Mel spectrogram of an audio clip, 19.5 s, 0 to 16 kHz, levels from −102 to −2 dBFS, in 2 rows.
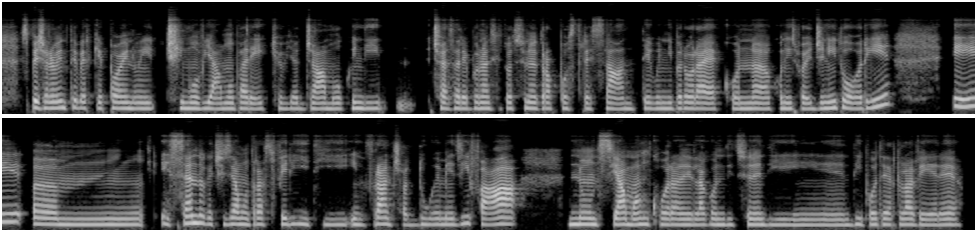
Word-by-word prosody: specialmente 210 Hz, 0 st, +2 dB
perché 200 Hz, -2 st, -4 dB
poi 195 Hz, 0 st, +1 dB
noi 190 Hz, +1 st, -3 dB
ci 205 Hz, -, +6 dB
muoviamo 185 Hz, -1 st, -1 dB
parecchio, 185 Hz, 0 st, -3 dB
viaggiamo, 180 Hz, 0 st, -1 dB
quindi, 195 Hz, +1 st, -3 dB
mhmm, 300 Hz, -, -17 dB
cioè 195 Hz, -, +1 dB
sarebbe 190 Hz, 0 st, -3 dB
una 195 Hz, 0 st, +2 dB
situazione 195 Hz, +1 st, -3 dB
troppo 190 Hz, 0 st, -3 dB
stressante, 180 Hz, 0 st, -3 dB
quindi 185 Hz, 0 st, -3 dB
per 190 Hz, +1 st, -4 dB
ora 185 Hz, -1 st, +3 dB
è 180 Hz, -, -3 dB
con 180 Hz, 0 st, -1 dB
con 185 Hz, -, -5 dB
i 185 Hz, -, 0 dB
suoi 185 Hz, -1 st, -3 dB
genitori 205 Hz, -, +1 dB, 0.6 s
e, 265 Hz, +2 st, +3 dB
ehm, 185 Hz, -2 st, 0 dB, 0.2 s
essendo 230 Hz, +3 st, +4 dB
che 200 Hz, -, -5 dB
ci 195 Hz, -, -4 dB
siamo 200 Hz, 0 st, +1 dB
trasferiti 190 Hz, -2 st, -5 dB
in 185 Hz, -1 st, -3 dB
Francia 205 Hz, -3 st, +2 dB
2 190 Hz, +3 st, -6 dB
mesi 190 Hz, +4 st, -3 dB
fa, 205 Hz, +2 st, +8 dB, 0.5 s
non 195 Hz, 0 st, +3 dB
siamo 190 Hz, +1 st, +4 dB
ancora 190 Hz, -1 st, -1 dB
nella 180 Hz, 0 st, 0 dB
condizione 185 Hz, 0 st, -2 dB
di 175 Hz, -1 st, -6 dB
di 195 Hz, +3 st, -5 dB
poterla 190 Hz, 0 st, -1 dB
avere. 180 Hz, 0 st, -2 dB
190 Hz, 140 wpm, -30 LUFS, 185-195 Hz, 0.6 s, fa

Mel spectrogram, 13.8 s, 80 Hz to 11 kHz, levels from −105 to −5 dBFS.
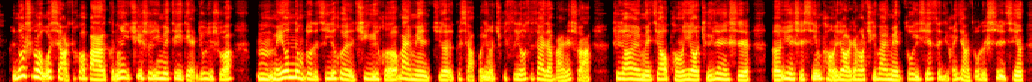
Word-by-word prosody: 很 -, -, 0 dB
多 305 Hz, -, +5 dB
时 310 Hz, -, -9 dB
候 270 Hz, -, +7 dB
我 260 Hz, -, +3 dB
小 260 Hz, -, 0 dB
时 220 Hz, -, -17 dB
候 -, -, -2 dB
吧， 185 Hz, -3 st, +4 dB
可 -, -, -6 dB
能 255 Hz, -, +2 dB
也 245 Hz, -, -3 dB
确 225 Hz, -, -3 dB
实 225 Hz, 0 st, -4 dB
是 -, -, +2 dB
因 230 Hz, -, +3 dB
为 215 Hz, -, +3 dB
这 220 Hz, -, -7 dB
一 110 Hz, -, +1 dB
点， 170 Hz, -, -4 dB
就 215 Hz, -, -3 dB
是 -, -, -1 dB
说， 225 Hz, -, -1 dB, 0.3 s
嗯， 205 Hz, -, +2 dB
没 195 Hz, -, +3 dB
有 260 Hz, +3 st, +7 dB
那 270 Hz, -1 st, +5 dB
么 -, -, +1 dB
多 215 Hz, -2 st, 0 dB
的 -, -, -2 dB
机 225 Hz, 0 st, 0 dB
会 210 Hz, -6 st, 0 dB
去 210 Hz, -3 st, -1 dB
和 -, -, +1 dB
外 225 Hz, -5 st, 0 dB
面 175 Hz, -5 st, +1 dB
就 175 Hz, -1 st, -1 dB
小 205 Hz, -, -6 dB
朋 -, -, -4 dB
友 -, -, -1 dB
去 -, -, -12 dB
自 200 Hz, -, -9 dB
由 195 Hz, +1 st, 0 dB
自 205 Hz, -1 st, -12 dB
在 205 Hz, -3 st, 0 dB
地 165 Hz, -, +1 dB
玩 145 Hz, +6 st, -3 dB
耍， -, -, -2 dB, 0.3 s
就 220 Hz, -, -1 dB
在 205 Hz, -1 st, +2 dB
外 200 Hz, -2 st, +2 dB
面 175 Hz, -1 st, +1 dB
交 200 Hz, -2 st, 0 dB
朋 170 Hz, -2 st, -1 dB
友， 180 Hz, -2 st, +4 dB
去 175 Hz, -1 st, -4 dB
认 205 Hz, -3 st, +2 dB
识 170 Hz, -3 st, 0 dB, 0.2 s
呃， 175 Hz, -1 st, +3 dB
认 215 Hz, +2 st, +3 dB
识 195 Hz, -, -2 dB
新 110 Hz, -, +1 dB
朋 -, -, 0 dB
友， 180 Hz, -2 st, +4 dB
然 185 Hz, -, -1 dB
后 185 Hz, -, +2 dB
去 185 Hz, -, -5 dB
外 200 Hz, -1 st, 0 dB
面 175 Hz, -3 st, +1 dB
做 100 Hz, -1 st, -4 dB
一 -, -, 0 dB
些 105 Hz, +2 st, -2 dB
自 100 Hz, -2 st, -4 dB
己 -, -, -6 dB
很 185 Hz, -, -4 dB
想 180 Hz, -8 st, -1 dB
做 100 Hz, -, -6 dB
的 90 Hz, -, -3 dB
事 100 Hz, -, +1 dB
情， 165 Hz, -, +2 dB
195 Hz, 350 characters per minute, -23 LUFS, 175-220 Hz, 0.3 s, 候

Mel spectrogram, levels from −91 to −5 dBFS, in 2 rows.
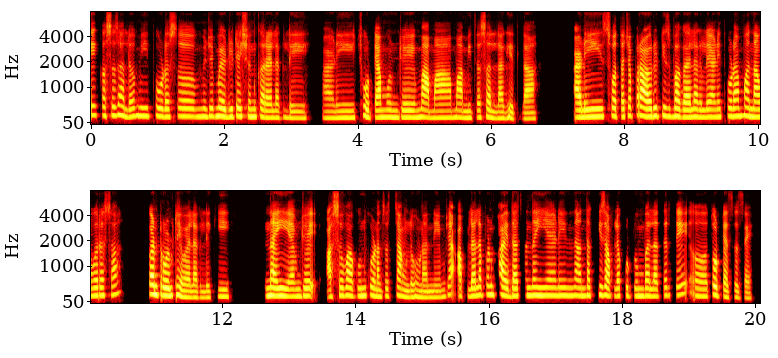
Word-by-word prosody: कसं 235 Hz, 0 st, -2 dB
झालं 230 Hz, -4 st, -1 dB
मी 225 Hz, -1 st, -2 dB
थोडंसं 210 Hz, -1 st, -2 dB
म्हणजे 210 Hz, +1 st, -2 dB
मेडिटेशन 205 Hz, 0 st, +1 dB
करायला 180 Hz, -3 st, 0 dB
लागले 180 Hz, -1 st, -6 dB, 0.5 s
आणि 175 Hz, +1 st, -3 dB
छोट्या 190 Hz, -5 st, +2 dB
म्हणजे 185 Hz, -1 st, -2 dB
मामा-मामीचा 180 Hz, -1 st, +1 dB
सल्ला 170 Hz, -4 st, -1 dB
घेतला 155 Hz, -2 st, -3 dB, 0.7 s
आणि 200 Hz, +2 st, +3 dB
स्वतःच्या 220 Hz, 0 st, 0 dB
प्रायोरिटीज 225 Hz, -1 st, +4 dB
बघायला 205 Hz, -2 st, +4 dB
लागले 195 Hz, 0 st, -2 dB
आणि 200 Hz, 0 st, 0 dB
थोडा 215 Hz, 0 st, +2 dB
मनावर 210 Hz, -2 st, +2 dB
असा 225 Hz, +3 st, -2 dB, 0.5 s
कंट्रोल 235 Hz, -5 st, +7 dB
ठेवायला 165 Hz, -8 st, +2 dB
लागले 155 Hz, 0 st, -4 dB
की 180 Hz, +3 st, -6 dB, 0.6 s
नाही 205 Hz, -1 st, +5 dB
आहे 185 Hz, -, +2 dB
म्हणजे 200 Hz, +2 st, 0 dB, 0.2 s
असं 180 Hz, +4 st, 0 dB
वागून 200 Hz, -1 st, +2 dB
कोणाचं 195 Hz, -3 st, -2 dB
चांगलं 180 Hz, -6 st, +1 dB
होणार 165 Hz, -2 st, -2 dB
नाही, 160 Hz, 0 st, -4 dB
म्हणजे 180 Hz, +7 st, -3 dB
आपल्याला 200 Hz, +1 st, +1 dB
पण 235 Hz, 0 st, 0 dB
फायद्याचं 205 Hz, -1 st, +2 dB
नाही 215 Hz, -1 st, +1 dB
आहे 210 Hz, -, 0 dB
आणि 210 Hz, 0 st, -1 dB, 0.3 s
नक्कीच 220 Hz, +2 st, -2 dB
आपल्या 200 Hz, -1 st, +1 dB
कुटुंबाला 195 Hz, -1 st, -2 dB
तर 215 Hz, -, -5 dB
ते 235 Hz, +3 st, +1 dB
अ, 195 Hz, -6 st, -4 dB
तोट्याचच 175 Hz, -8 st, 0 dB
आहे. 145 Hz, -1 st, -6 dB
200 Hz, 150 wpm, -24 LUFS, 185-215 Hz, 0.7 s, कंट्रोल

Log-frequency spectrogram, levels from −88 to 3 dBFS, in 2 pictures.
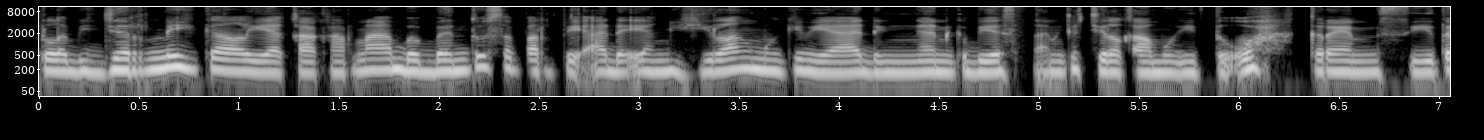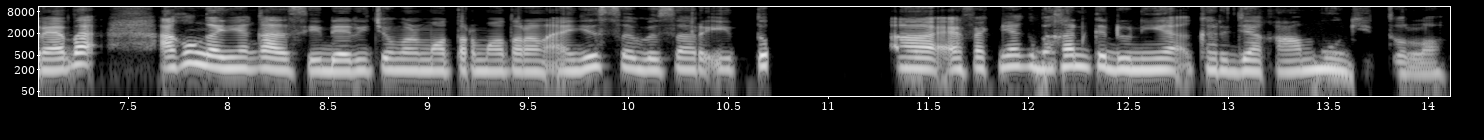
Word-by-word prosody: lebih 180 Hz, -2 st, -1 dB
jernih 200 Hz, +4 st, +2 dB
kali 185 Hz, -4 st, -1 dB
ya 170 Hz, -, -1 dB
Kak, 165 Hz, +1 st, -5 dB
karena 195 Hz, +3 st, -3 dB
beban 185 Hz, -1 st, 0 dB
tuh 240 Hz, -, -2 dB
seperti 185 Hz, -7 st, -6 dB
ada 175 Hz, -1 st, -3 dB
yang 180 Hz, -1 st, -3 dB
hilang 185 Hz, +6 st, -2 dB
mungkin 190 Hz, 0 st, -3 dB
ya 165 Hz, -1 st, -2 dB
dengan 165 Hz, +1 st, -3 dB
kebiasaan 170 Hz, 0 st, -4 dB
kecil 180 Hz, -3 st, -3 dB
kamu 165 Hz, -1 st, -2 dB
itu. -, -, -7 dB
Wah, 205 Hz, +4 st, +1 dB, 0.2 s
keren 175 Hz, -2 st, -3 dB
sih. 170 Hz, +1 st, -6 dB
Ternyata 195 Hz, -, +5 dB, 0.3 s
aku 310 Hz, -, +6 dB
enggak 240 Hz, -6 st, +7 dB
nyangka 220 Hz, -1 st, +4 dB
sih 185 Hz, +1 st, -3 dB
dari 180 Hz, +1 st, +2 dB
cuma 195 Hz, -1 st, 0 dB
motor-motoran 185 Hz, -1 st, 0 dB
aja 200 Hz, +6 st, +2 dB
sebesar 205 Hz, -4 st, -1 dB
itu, 205 Hz, +5 st, 0 dB, 0.6 s
eee, 215 Hz, -1 st, +6 dB
efeknya 225 Hz, +4 st, 0 dB
bahkan 245 Hz, +4 st, +3 dB
ke 240 Hz, -, 0 dB
dunia 200 Hz, -1 st, +3 dB
kerja 190 Hz, -1 st, 0 dB
kamu 190 Hz, +3 st, +2 dB
gitu 165 Hz, -, -11 dB
loh. -, -, -6 dB
185 Hz, 180 wpm, -19 LUFS, 175-205 Hz, 0.6 s, enggak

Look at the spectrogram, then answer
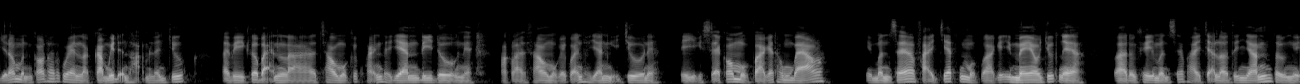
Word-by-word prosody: gì -, -, -2 dB
đó, -, -, +2 dB
mình -, -, -1 dB
có -, -, -1 dB
thói 135 Hz, -, -3 dB
quen 110 Hz, -7 st, +1 dB
là 90 Hz, -, -1 dB
cầm 95 Hz, +2 st, +1 dB
cái 100 Hz, -, +5 dB
điện -, -, -2 dB
thoại 100 Hz, -1 st, -7 dB
mình 90 Hz, -, -6 dB
lên 90 Hz, +1 st, -3 dB
trước, 125 Hz, +7 st, -1 dB, 0.3 s
tại 85 Hz, -, -2 dB
vì 90 Hz, 0 st, 0 dB
cơ -, -, 0 dB
bản 95 Hz, +1 st, +1 dB
là 80 Hz, -1 st, -2 dB
sau 100 Hz, -2 st, 0 dB
một 95 Hz, -1 st, 0 dB
cái 125 Hz, +6 st, -10 dB
khoảng 115 Hz, -, -2 dB
thời 95 Hz, -7 st, -5 dB
gian 95 Hz, +1 st, +4 dB
đi 95 Hz, 0 st, +1 dB
đường 85 Hz, -3 st, +1 dB
nè 80 Hz, -, -4 dB, 0.3 s
hoặc -, -, -7 dB
là 80 Hz, 0 st, -3 dB
sau 90 Hz, +2 st, 0 dB
một 90 Hz, -, -2 dB
cái 90 Hz, -, -3 dB
khoảng -, -, -1 dB
thời 120 Hz, -4 st, -7 dB
gian 90 Hz, 0 st, 0 dB
nghỉ -, -, -6 dB
trưa 95 Hz, -1 st, +1 dB
nè, -, -, -2 dB, 0.2 s
thì 85 Hz, -3 st, -3 dB
sẽ -, -, -1 dB
có 120 Hz, -, +1 dB
một 125 Hz, -1 st, +2 dB
vài 80 Hz, -1 st, +3 dB
cái 105 Hz, -, 0 dB
thông 105 Hz, -2 st, -2 dB
báo 95 Hz, +5 st, +4 dB
đó. 145 Hz, -, -2 dB, 0.4 s
Thì 95 Hz, -, -5 dB
mình 90 Hz, -2 st, +1 dB
sẽ 105 Hz, +9 st, +4 dB
phải 130 Hz, -, -1 dB
check 135 Hz, 0 st, -1 dB
một 110 Hz, -9 st, 0 dB
vài 85 Hz, -2 st, -2 dB
cái 110 Hz, +2 st, -3 dB
email 105 Hz, -2 st, +5 dB
trước 130 Hz, +6 st, -2 dB
nè 85 Hz, -1 st, +4 dB, 0.3 s
và 85 Hz, -1 st, +3 dB
đôi 90 Hz, -, -1 dB
khi 95 Hz, +1 st, +1 dB
mình 85 Hz, -4 st, 0 dB
sẽ 120 Hz, +8 st, -7 dB
phải 85 Hz, -9 st, -2 dB
trả -, -, -2 dB
lời 85 Hz, -1 st, +2 dB
tin 95 Hz, +3 st, -2 dB
nhắn 120 Hz, +8 st, +3 dB
từ -, -, +1 dB
người 85 Hz, 0 st, 0 dB
95 Hz, 330 wpm, -26 LUFS, 85-105 Hz, 0.4 s, cái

